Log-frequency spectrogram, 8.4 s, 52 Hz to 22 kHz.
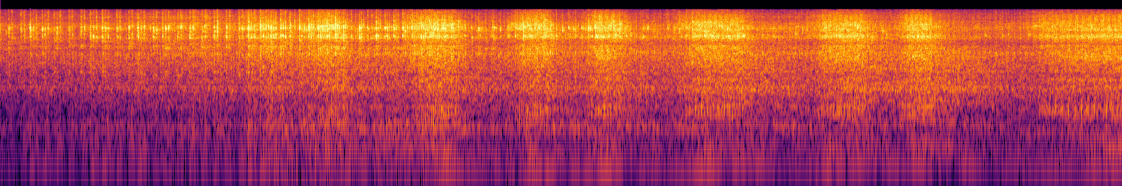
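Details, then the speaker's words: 1973 MG Midget parked over 40 years, running on a makeshift fuel setup with a gasoline leak: small four-cylinder catches and runs on with steady, slightly surging burble without stalling; normal running. "well that's progress oh he's got gasoline running out here that's not good but it"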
